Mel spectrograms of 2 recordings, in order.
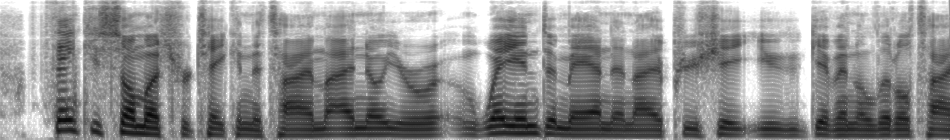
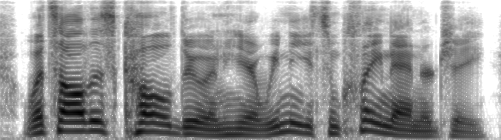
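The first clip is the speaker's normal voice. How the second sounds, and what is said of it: Southern-accented Dina Titus impression. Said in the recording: “a canary with a Southern accent ... That's my Dina Titus as a canary in the coal mine ... Not a good Dina Titus”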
